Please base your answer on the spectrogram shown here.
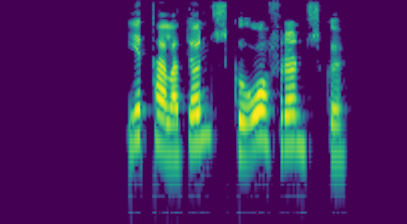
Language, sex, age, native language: Icelandic, female, 30-39, Icelandic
